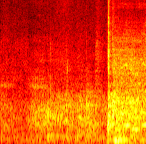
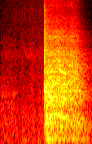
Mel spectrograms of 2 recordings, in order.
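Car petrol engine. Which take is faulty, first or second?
first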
